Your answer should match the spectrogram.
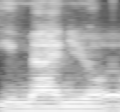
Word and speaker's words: Emmanuel: And so my name on Instagram is Emmanuel Enime,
